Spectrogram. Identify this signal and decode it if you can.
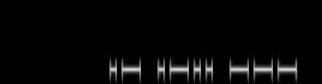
Morse code, heard as a keyed tone, about 20 wpm, 700 Hz. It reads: ALO
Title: Build A Word - 1 Letter At A Time - 5-Letter Words - 20wpm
